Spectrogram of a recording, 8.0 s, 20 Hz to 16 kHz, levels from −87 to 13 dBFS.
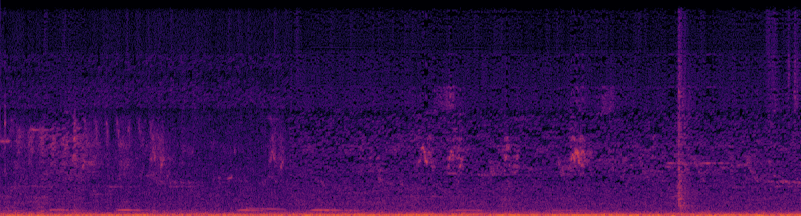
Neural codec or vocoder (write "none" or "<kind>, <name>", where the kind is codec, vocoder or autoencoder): none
